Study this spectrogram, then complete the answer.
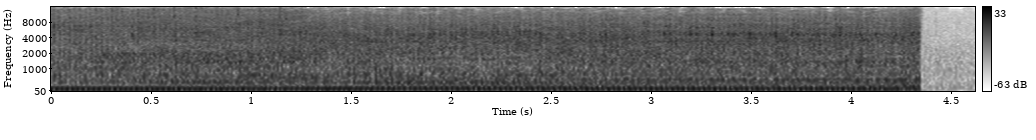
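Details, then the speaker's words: Toyota Solara demolition derby car after electrical checks: a strong, steady engine note with even firing and no knocks or misses, then a clean shut-off. It runs really well. "This car sounds like it's running really, really good. I'm pretty happy with that."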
